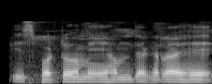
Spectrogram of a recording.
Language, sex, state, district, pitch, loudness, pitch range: Hindi, male, Odisha, Malkangiri, 110 Hz, -16 LUFS, 110-115 Hz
